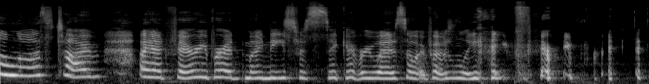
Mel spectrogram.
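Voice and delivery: giggling through the words. The speaker has the giggles while telling a story: laughing while talking. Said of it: "I'm crying".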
